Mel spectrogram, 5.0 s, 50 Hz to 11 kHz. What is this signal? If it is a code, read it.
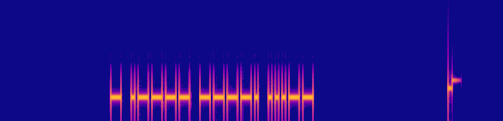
Morse code, heard as a keyed tone, about 34 wpm, 700 Hz. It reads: T193
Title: Numbers - Contest Style - 4-Digit 35wpm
